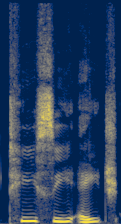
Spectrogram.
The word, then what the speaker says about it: tchotchke: T-C-H-O-T-C-H-K-E, tchotchke. Sometimes it's spelled C-H-O-T-C-H-K-I-E, or even T-S-A-T-S-K-E.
